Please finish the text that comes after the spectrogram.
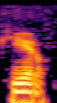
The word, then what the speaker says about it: quiero: Actually the ending in O is because of yo, I pronounce. So that is, in Spanish we have the we pronounce the word with the matching endings, like ella, like ending A, una, chica. So we have yo quiero, O.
